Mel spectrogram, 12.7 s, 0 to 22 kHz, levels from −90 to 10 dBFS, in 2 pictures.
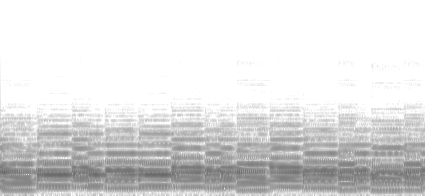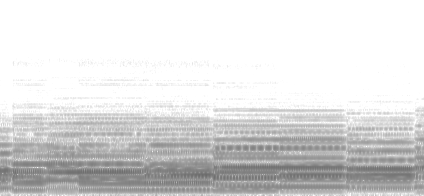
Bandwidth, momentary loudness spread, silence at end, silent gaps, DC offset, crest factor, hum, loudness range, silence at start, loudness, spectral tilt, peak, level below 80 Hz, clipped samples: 6.6 kHz; 3 LU; 0 s; none; under 0.1%; 12 dB; none; 2 LU; 0 s; -37 LUFS; -9.5 dB/octave; -24 dBFS; -78 dBFS; under 0.1%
